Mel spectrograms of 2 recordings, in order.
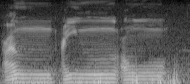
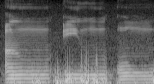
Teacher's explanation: عین نرمی سے ادا ہوگا اور حمزہ سختی سے ادا ہوگا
